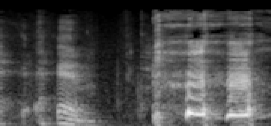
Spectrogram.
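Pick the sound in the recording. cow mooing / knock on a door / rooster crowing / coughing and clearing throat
coughing and clearing throat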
